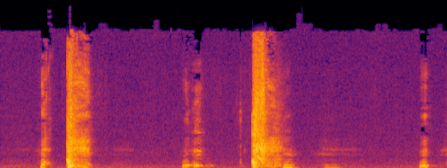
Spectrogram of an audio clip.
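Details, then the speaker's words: Two loud sneezes, each preceded by a sharp inhalation, with brief noisy breaths between, from a person who says they have been sneezing all day and can't stop; repeated sneezing. "I've been sneezing all day. Can't stop."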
